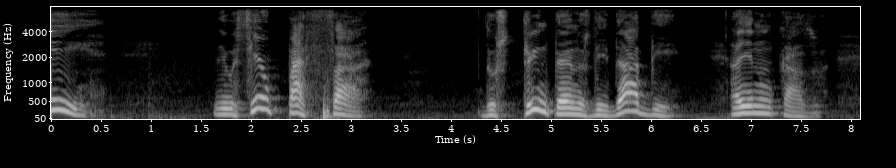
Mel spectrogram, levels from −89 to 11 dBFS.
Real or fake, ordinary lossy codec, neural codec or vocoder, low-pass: fake; none; codec, 16 kHz, 16 kbps, FreqCodec, larger model; 7.2 kHz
